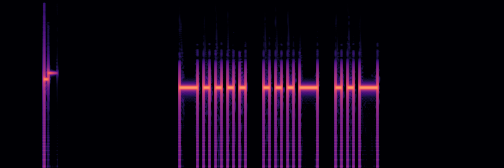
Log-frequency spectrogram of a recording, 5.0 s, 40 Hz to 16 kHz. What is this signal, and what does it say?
Morse code, heard as a keyed tone, about 20 wpm, 700 Hz. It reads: 6VU
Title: All Cut Numbers - 3-Digit 20wpm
